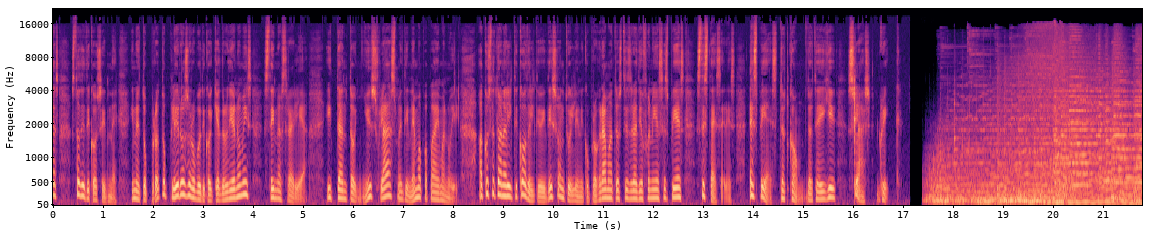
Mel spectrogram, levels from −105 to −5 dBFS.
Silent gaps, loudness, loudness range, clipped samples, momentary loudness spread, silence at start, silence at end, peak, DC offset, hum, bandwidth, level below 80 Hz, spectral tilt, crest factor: 17.15-17.35 s; -23 LUFS; 4 LU; under 0.1%; 10 LU; 0 s; 0 s; -4 dBFS; under 0.1%; none; 19 kHz; -42 dBFS; -5 dB/octave; 20 dB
